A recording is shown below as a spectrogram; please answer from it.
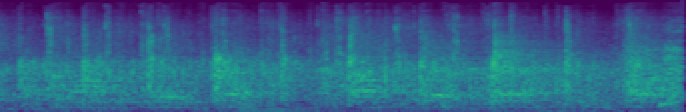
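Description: Audience applause during a conference tech talk, a dense, sustained burst of clapping from a crowd filling the whole moment at moderate loudness.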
